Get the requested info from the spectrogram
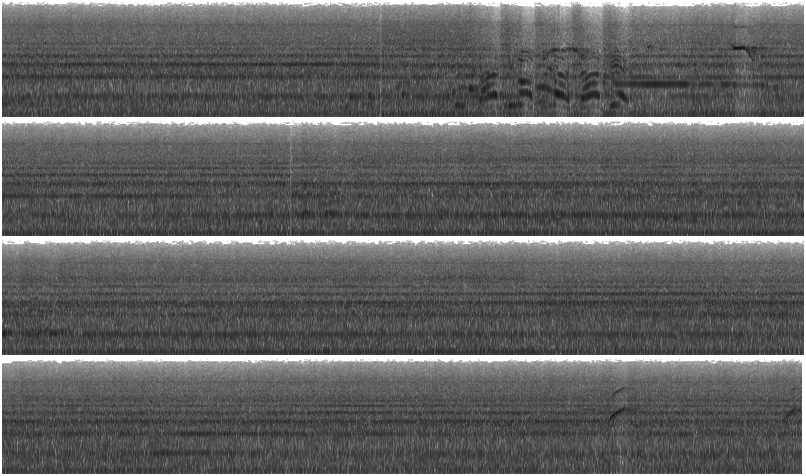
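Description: Fire truck engine running steadily, a low hum under a high steady whine. Raised voices break in briefly about four to seven seconds in.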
